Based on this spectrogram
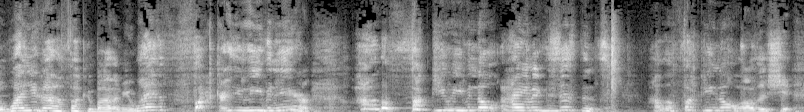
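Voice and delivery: high, strained outraged questioning; exasperated demand. Retold or imitated. Demanding why the alien bothers him, exasperated and high. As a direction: fire off questions in a high, frantic voice.

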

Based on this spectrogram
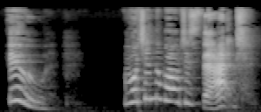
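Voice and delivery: high shocked ew; disgusted girl. A narrator's reading. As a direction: recoil at the sandwich. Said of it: "asked Leslie".

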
